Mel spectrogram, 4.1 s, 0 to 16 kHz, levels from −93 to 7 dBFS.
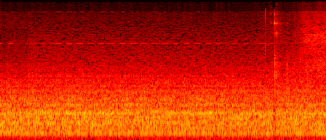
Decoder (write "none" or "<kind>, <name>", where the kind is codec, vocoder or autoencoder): none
